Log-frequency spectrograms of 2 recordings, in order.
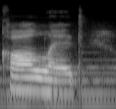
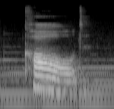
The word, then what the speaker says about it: called: please do not pronounce call it or clean it the e is not pronounced in those verbs called cleaned got it now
